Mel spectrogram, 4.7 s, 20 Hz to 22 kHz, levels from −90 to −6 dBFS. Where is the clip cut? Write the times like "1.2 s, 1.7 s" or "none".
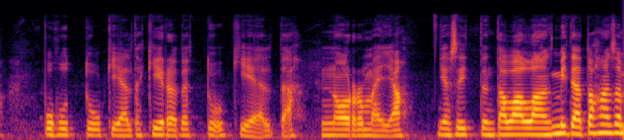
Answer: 2.4 s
